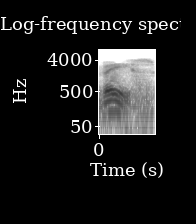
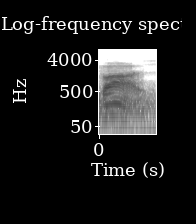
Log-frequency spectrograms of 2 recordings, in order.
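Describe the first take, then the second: First: The word is said the Minnesota way. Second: The word is said a non-Minnesota way. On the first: "in Minnesota now we say vase" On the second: "we don't say vase"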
